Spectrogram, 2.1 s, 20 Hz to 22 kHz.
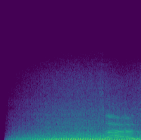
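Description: Husqvarna 701 motorcycle's single-cylinder engine running steadily on the move, fading in from silence at the start.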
